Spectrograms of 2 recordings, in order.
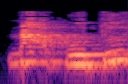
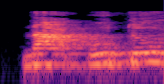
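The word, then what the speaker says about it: نَعْبُدُ: Allah kami menyembah kalau menurut ejaannya disempurnakan E Y D nakbudu iyaka yang benar na'budu iyaka waastaininu iyaka gitu bacanya pertanyaannya Kenapa dibalik lah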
